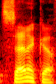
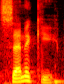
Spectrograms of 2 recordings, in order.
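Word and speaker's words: Sennecke: Becket Senica, formerly known as Beckett Senaki before people figured out how to pronounce his name.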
